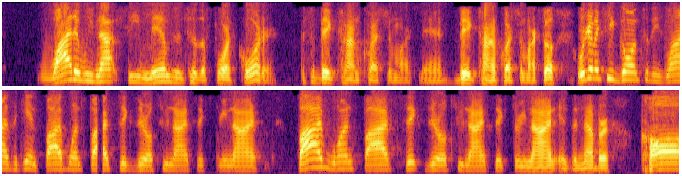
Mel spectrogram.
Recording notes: I also took live callers and they went wild!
